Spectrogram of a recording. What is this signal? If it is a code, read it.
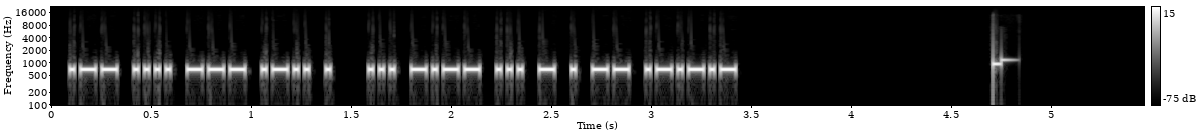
Morse code, heard as a keyed tone, about 41 wpm, 700 Hz. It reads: WHOLE SYSTEM.
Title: Sentences from Top 1000 Words - Review Part 3 - 45wpm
